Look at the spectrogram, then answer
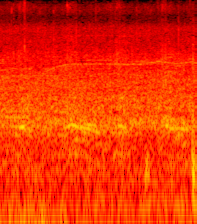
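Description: Hockey arena crowd at a Jets vs. Avalanche Stanley Cup playoff game, a steady broad roar of cheering and clapping that fills the whole clip at moderate distance, with a commentator talking over it.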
